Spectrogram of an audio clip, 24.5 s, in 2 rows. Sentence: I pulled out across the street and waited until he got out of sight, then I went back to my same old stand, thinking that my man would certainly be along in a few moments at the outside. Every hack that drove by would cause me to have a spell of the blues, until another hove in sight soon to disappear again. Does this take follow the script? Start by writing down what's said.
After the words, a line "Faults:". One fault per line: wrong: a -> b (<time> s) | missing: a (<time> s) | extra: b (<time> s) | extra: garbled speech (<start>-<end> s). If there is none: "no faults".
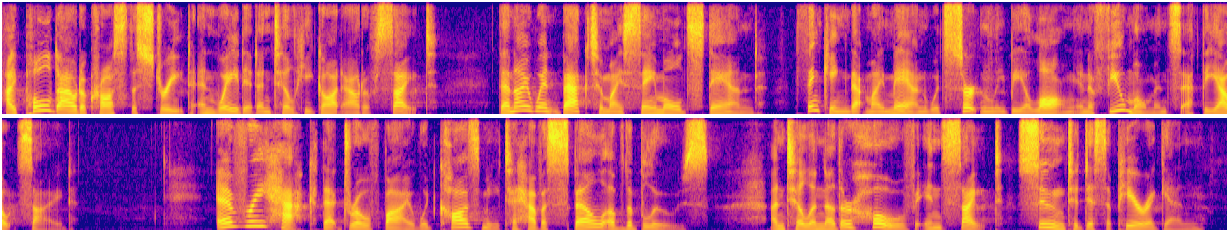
I pulled out across the street and waited until he got out of sight, then I went back to my same old stand, thinking that my man would certainly be along in a few moments at the outside. Every hack that drove by would cause me to have a spell of the blues, until another hove in sight soon to disappear again.
Faults:
no faults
